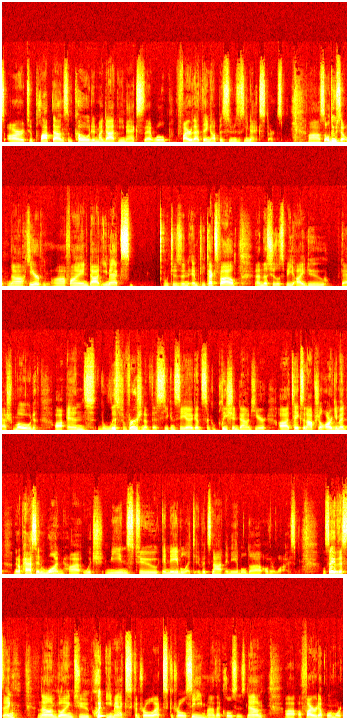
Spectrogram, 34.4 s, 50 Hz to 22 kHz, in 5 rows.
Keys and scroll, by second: 7.3 ctrl+x, 7.4 ctrl+f, 8.7-10.2 typing, 12.2-14.8 typing, 21.3-21.9 typing, 27.1 ctrl+x, 27.3 ctrl+s, 30.3 ctrl+x, 31.0 ctrl+c, 33.7-34.4 typing.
